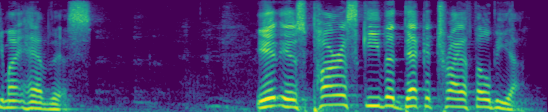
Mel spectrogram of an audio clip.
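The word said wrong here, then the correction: paraskevidekatriaphobia: Paraskevi Decatriophobia. Paraskevi Decatriophobia is the fear of Friday the 13th.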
